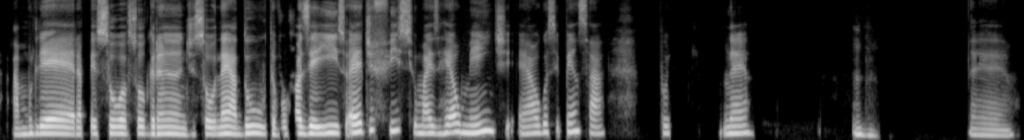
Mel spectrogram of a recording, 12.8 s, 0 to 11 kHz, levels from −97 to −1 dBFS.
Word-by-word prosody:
a 140 - -5
mulher, 165 0 +3
a 150 - -2
pessoa, 160 +1 0
sou 165 0 -1
grande, 160 -2 0
sou, 150 +1 0
né, 165 +2 +4
adulta, 160 +1 +1
vou 150 +1 -8
fazer 170 -1 +4
isso. 170 +1 +2
É 190 +2 +6
difícil, 230 -2 -4
mas 170 0 -1
realmente 190 +6 +1
é 160 - -7
algo 175 +3 -2
a 195 - -3
se - - -11
pensar, 200 -6 -4 0.7
porque, 170 0 -8 0.6
né? 170 +2 -2 1.2
Uhum. 130 - -7 1.1
É. 130 -2 -10
165 Hz, 115 wpm, -20 LUFS, 155-180 Hz, 1.2 s, É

